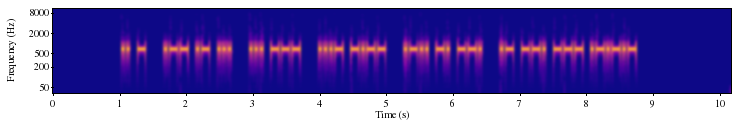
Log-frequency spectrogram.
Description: Morse code, heard as a keyed tone, about 30 wpm, 700 Hz. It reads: IT WAS SO VY LNG AGO.
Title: Sentences from Top 500 Words and Abbreviations 30wpm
